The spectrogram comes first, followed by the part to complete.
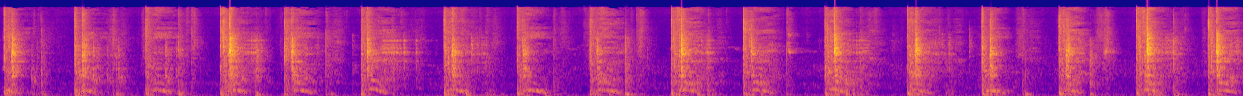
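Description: Short chopping kicks with the toe, instep and outstep landing over and over on a free-standing padded training dummy's legs and base, about one and a half a second, each a thunk with a short ring, mixed with shoe stomps and scuffs on a wooden floor.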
